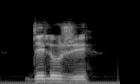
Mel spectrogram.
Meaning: 1. to move out (of e.g. a house) 2. to kick out, expel (from e.g. a house) 3. to dislodge
- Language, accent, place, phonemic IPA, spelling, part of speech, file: French, France, Lyon, /de.lɔ.ʒe/, déloger, verb, LL-Q150 (fra)-déloger.wav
